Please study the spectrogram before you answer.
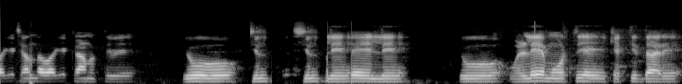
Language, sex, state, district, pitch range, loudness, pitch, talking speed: Kannada, male, Karnataka, Bijapur, 135-140 Hz, -17 LUFS, 140 Hz, 95 wpm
